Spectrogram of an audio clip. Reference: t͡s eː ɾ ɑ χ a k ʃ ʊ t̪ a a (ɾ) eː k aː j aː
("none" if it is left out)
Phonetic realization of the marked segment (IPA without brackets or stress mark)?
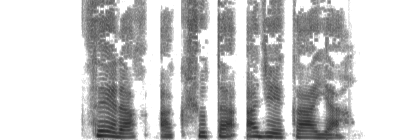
ʎ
